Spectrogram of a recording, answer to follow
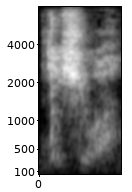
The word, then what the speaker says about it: Yeshua: That's Yeshua. That they pronounce it in the modern Hebrew, but it's Yahshua in the ancient Paleo.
